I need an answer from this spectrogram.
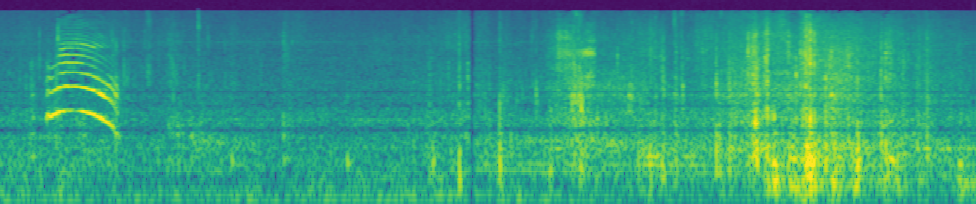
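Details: A single bright, arching squeal of a three-week-old Siamese kitten opens the recording, followed by a long stretch of rustling, scratching and handling noises as the kittens move about.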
